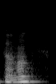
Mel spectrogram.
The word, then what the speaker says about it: Filemón: Yeah, right, Filemón. Sí, sí, Filemón, Filemón.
